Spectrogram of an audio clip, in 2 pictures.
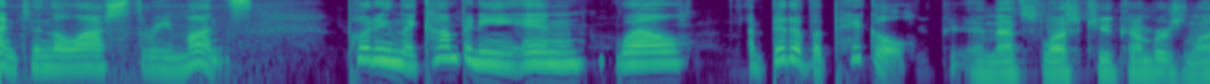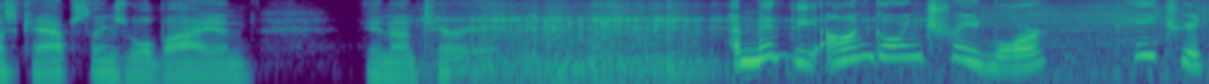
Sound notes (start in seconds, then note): none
